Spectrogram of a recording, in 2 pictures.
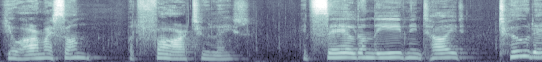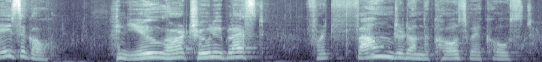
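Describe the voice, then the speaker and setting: A man's voice: high-pitched, a little slow. A man playing a kindly, solemn Irish priest in an audio play, speaking in archaic, declamatory phrases.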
